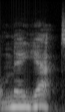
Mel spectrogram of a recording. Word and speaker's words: Maat: 88 M Master number Ma Maat pronounced oh mayette okay mayette is an ancient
